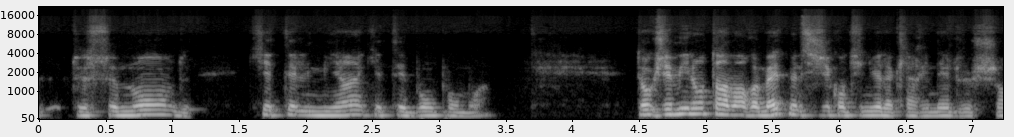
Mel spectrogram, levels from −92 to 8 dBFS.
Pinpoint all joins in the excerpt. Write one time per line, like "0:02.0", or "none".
none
